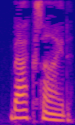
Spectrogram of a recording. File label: "Back side", English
